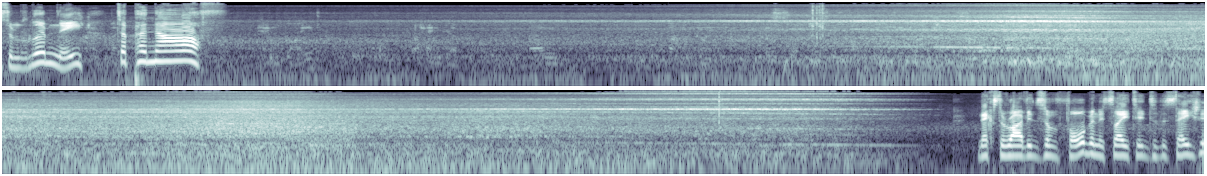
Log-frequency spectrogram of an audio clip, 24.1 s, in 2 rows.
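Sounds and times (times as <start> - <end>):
high-pitched train whine: 0.0 - 21.6
train wheels rumbling on rails: 2.0 - 21.5.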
